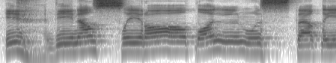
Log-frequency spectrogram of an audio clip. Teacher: Tetap ditebalkan karena huruf so ini walaupun berharokat kasro, ya, harus dibaca tebal, ya. Jadi tebal dalam semua keadaan itu huruf so, baik itu ketika fathah, baik itu ketika loma, dan terlebih ketika kasro.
